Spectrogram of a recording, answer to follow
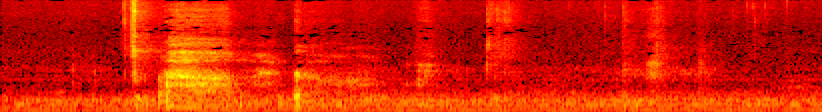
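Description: A woman's breathy, whispered exclamation about a second in, followed by a few faint short clicks over otherwise quiet room tone.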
